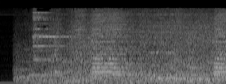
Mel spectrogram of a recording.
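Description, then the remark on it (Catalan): A rack railway train going up to the Vall de Núria rumbles steadily while its horn sounds in sustained tonal blasts, loud and continuous throughout, with no voices present. “Ara és l'ocasió de pujar a la Vall de Núria, ja que el tren cremallera per nens és gratuït.”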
